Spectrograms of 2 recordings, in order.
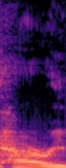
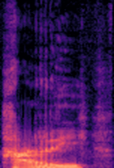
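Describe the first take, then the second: First: The R sound is soft, not rolled. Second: The R sound is strongly rolled.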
